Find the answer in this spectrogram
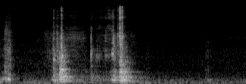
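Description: Two crunching footsteps on gravel, about half a second apart, after a short click at the start.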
